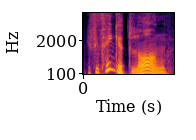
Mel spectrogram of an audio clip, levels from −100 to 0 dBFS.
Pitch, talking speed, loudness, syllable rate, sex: 135 Hz, 265 wpm, -17 LUFS, 4.8 syllables/s, male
